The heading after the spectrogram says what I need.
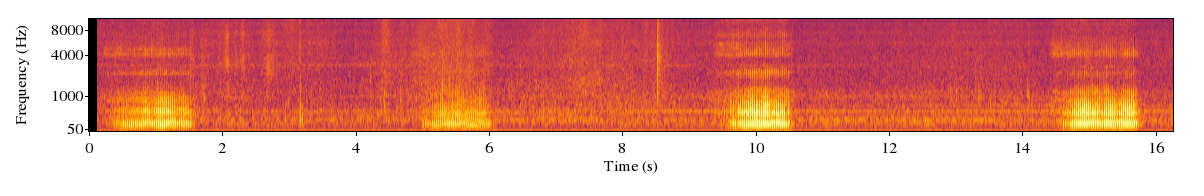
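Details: Big dog snoring while asleep: four slow rumbling snores about every five seconds in a quiet room, roughly 12 breaths a minute.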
